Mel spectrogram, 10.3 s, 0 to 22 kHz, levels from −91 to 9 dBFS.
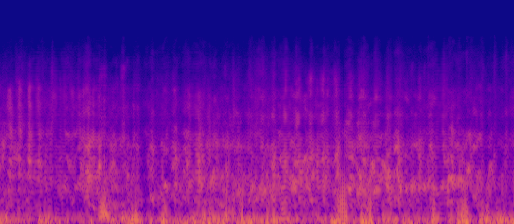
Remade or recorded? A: remade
